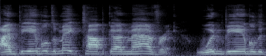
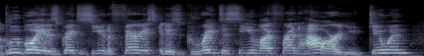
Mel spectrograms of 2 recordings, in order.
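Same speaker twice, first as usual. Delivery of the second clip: higher, friendly greeting to chat; schmoozing; 5 semitones higher, 4 dB louder than usual. Real, not acted. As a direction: gush over each viewer by name. Greeting channel members on stream.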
